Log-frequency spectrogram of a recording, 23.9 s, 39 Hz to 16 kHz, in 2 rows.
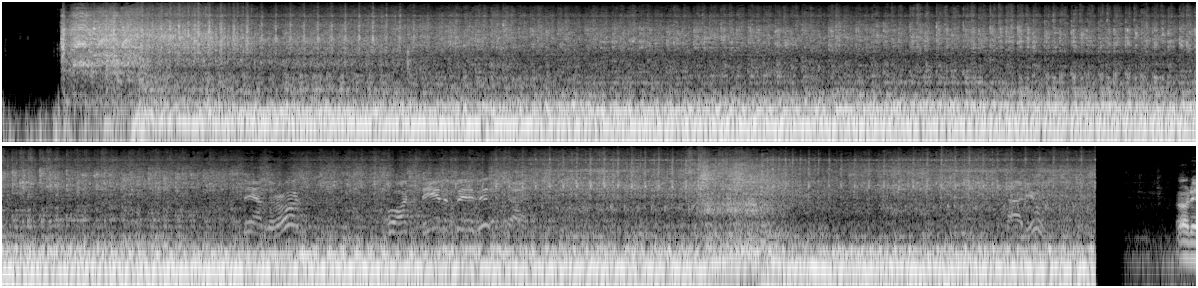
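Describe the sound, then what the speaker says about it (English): A V8 engine with a new exhaust in a custom drift car cranks and roars to life, then settles into a loud, rumbling idle with a few revs before cutting off near the end. "haven't heard this thing fire up yet, so with the new exhaust rather"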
